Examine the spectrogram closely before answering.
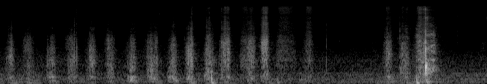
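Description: Kitchen knife sawing through the rind of a five-month-old grapefruit: a quick series of short rasping strokes, then one louder crunch about four seconds in.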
